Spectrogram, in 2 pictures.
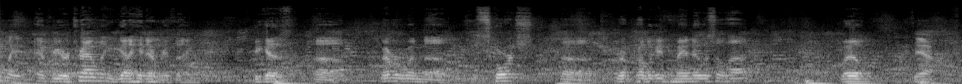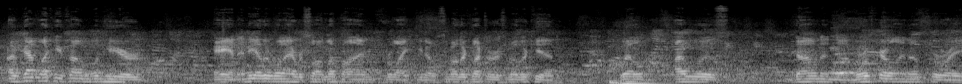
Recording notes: We have our panel from Hero Con in Ashland, KY at the Highlands Museum.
